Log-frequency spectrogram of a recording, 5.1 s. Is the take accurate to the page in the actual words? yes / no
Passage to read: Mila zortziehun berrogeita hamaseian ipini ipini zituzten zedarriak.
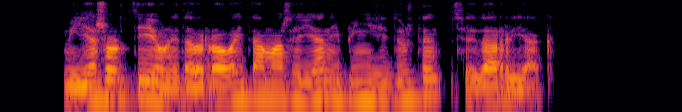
no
